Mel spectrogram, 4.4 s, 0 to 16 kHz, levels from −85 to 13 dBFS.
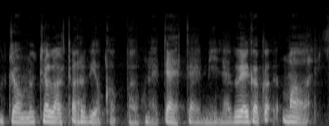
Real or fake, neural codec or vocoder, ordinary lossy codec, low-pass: fake; codec, 44.1 kHz, 7.8 kbps, Pupu-Codec; none; 14.4 kHz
